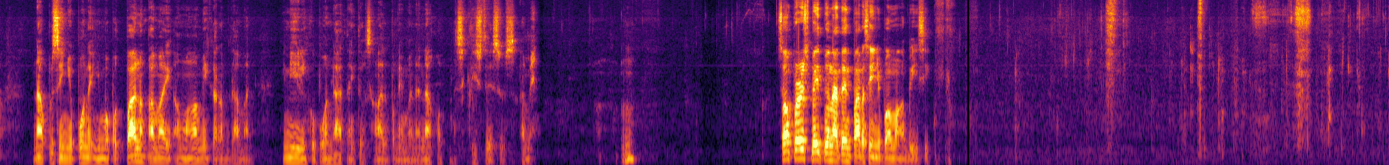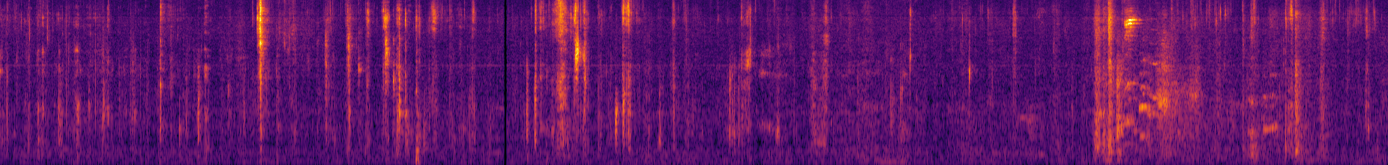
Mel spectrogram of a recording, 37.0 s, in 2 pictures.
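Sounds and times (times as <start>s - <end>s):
man chewing food: 9.1s - 10.4s, 12.6s - 37.0s.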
